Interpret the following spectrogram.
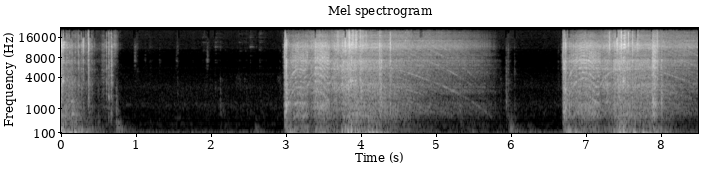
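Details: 1987 Mazda B2000: two short bursts of low, uneven cranking with silence between, never firing; cranks but won't start.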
